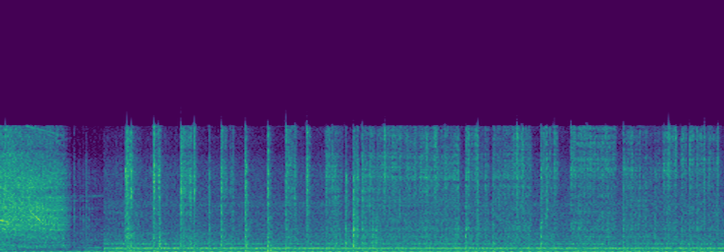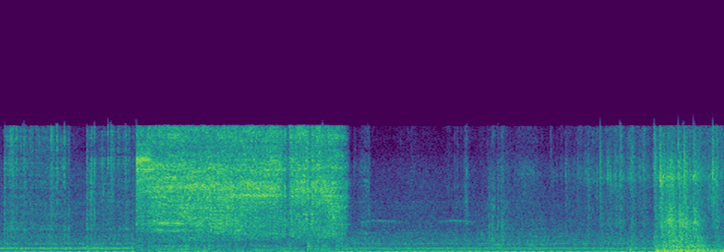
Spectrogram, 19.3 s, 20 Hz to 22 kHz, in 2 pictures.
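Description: Electric arc welding on 2.5 mm steel sheet with a small portable welder: the arc crackles and sputters unevenly over a steady hum. About halfway through the sound turns into a louder, harsher hiss for a few seconds, and there is another short loud burst near the end.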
